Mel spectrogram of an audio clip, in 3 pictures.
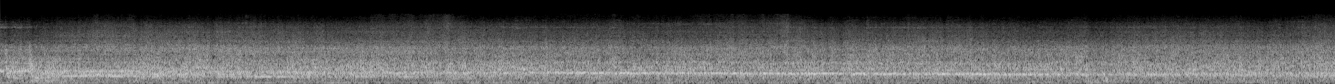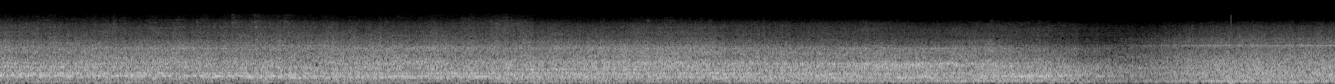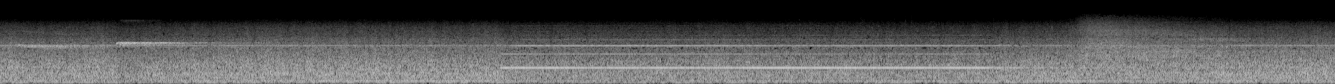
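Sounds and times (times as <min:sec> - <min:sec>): train running noise: 0:00.0 - 0:40.0
steady high tone: 0:31.7 - 0:37.4.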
